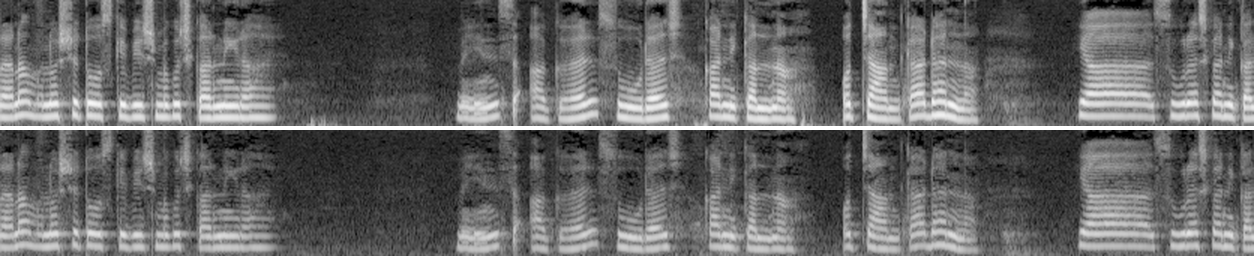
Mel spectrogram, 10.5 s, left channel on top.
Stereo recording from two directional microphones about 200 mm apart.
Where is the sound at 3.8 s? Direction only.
35° left (ahead or behind).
